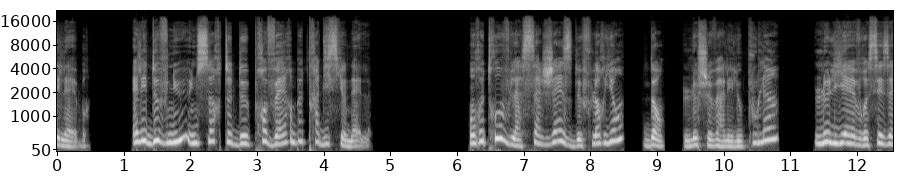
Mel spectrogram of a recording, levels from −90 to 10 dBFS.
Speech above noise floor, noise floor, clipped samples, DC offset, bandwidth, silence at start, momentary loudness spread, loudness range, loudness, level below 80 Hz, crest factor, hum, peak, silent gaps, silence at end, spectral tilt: 72 dB; -85 dBFS; under 0.1%; under 0.1%; 18 kHz; 0 s; 9 LU; 5 LU; -13 LUFS; -50 dBFS; 14 dB; none; 0 dBFS; none; 0 s; -4.5 dB/octave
